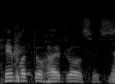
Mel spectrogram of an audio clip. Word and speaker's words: hematohidrosis: Hematohidrosis. – Ese es el nombre. Hematohidrosis.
